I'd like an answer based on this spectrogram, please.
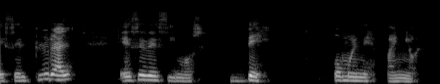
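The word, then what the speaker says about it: des: Y en el caso del tercero, que es el plural, ese decimos de, como en español. No pronunciamos la S, pero tampoco cerramos la pronunciación. Decimos de.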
